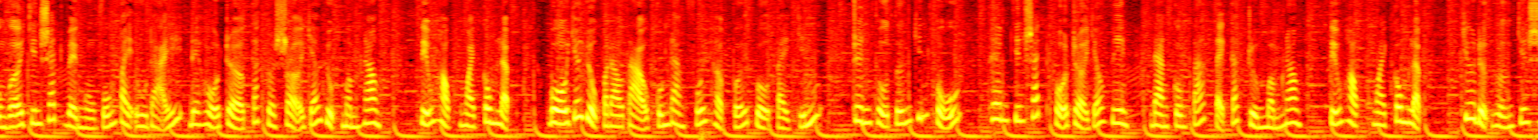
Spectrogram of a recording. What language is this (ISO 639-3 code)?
vie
